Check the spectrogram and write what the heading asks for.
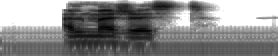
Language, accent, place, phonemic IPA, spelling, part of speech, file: French, France, Lyon, /al.ma.ʒɛst/, almageste, noun, LL-Q150 (fra)-almageste.wav
- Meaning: almagest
